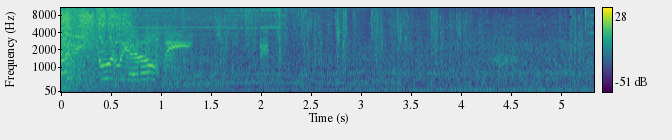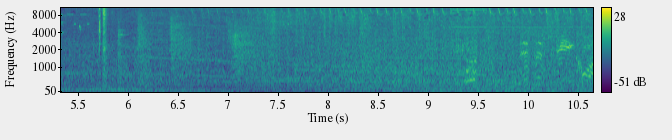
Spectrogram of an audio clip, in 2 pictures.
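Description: A B-Quad helicopter approaches a landing zone in Metal Gear Solid 5, its rotor drone rising steadily beneath a radio voice and a sharp burst of game effects near the start.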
